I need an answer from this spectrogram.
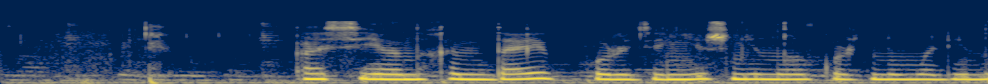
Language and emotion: Russian, neutral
